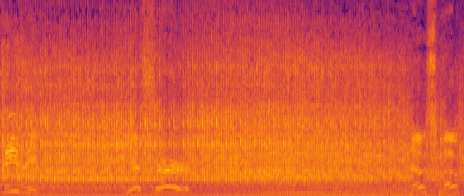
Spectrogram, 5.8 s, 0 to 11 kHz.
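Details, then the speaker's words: 1991 Freightliner FL70 tow truck, believed 5.9 12-valve Cummins diesel, sat about 15-20 years, started without starting fluid: steady low diesel clatter settling into an even idle with no stumble; running cleanly. "rev it up just a hair more looky there I knew this thing would crank"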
